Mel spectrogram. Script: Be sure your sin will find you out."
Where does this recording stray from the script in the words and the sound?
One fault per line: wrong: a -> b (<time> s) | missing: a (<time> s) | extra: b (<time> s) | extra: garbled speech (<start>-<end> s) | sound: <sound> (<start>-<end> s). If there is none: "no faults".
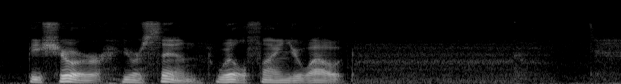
no faults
